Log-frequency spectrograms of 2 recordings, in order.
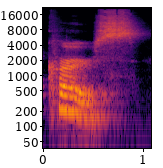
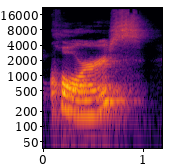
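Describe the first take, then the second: First: "curse" said very slowly with a central er vowel; careful curse. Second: "course" said very slowly with an open o; careful course. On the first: Teacher contrasting curse and course, slow er vowel. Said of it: "que é curse". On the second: Teacher contrasting course and curse, slow open o. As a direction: stretch out "course" with a rounded o. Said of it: "que é course". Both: Shown as a demonstration.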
